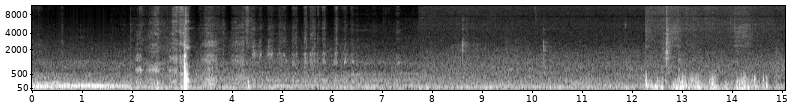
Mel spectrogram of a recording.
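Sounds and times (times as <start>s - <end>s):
faint handling: 2.0s - 4.6s
rubbing and scraping on wood: 2.0s - 6.5s.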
